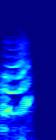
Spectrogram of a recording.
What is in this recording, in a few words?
"Ka" muffled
